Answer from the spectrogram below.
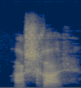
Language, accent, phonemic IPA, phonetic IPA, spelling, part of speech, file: Armenian, Eastern Armenian, /ɑʃˈχɑɾ/, [ɑʃχɑ́ɾ], աշխարհ, noun, Hy-ea-աշխարհ.ogg
- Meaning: 1. world, universe 2. land, country, region, province 3. level, stage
